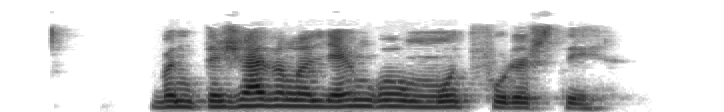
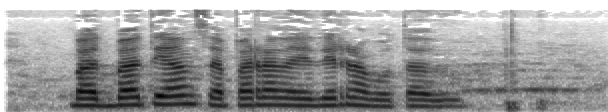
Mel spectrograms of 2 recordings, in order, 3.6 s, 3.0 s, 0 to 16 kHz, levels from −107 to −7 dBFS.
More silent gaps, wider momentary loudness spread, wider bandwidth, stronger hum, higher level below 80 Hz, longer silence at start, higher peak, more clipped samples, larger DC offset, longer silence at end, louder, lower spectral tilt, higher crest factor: neither; second, 11 LU vs 21 LU; second, 7 kHz vs 11.5 kHz; neither; second, -74 dBFS vs -60 dBFS; first, 0.75 s vs 0.35 s; about the same, -2 dBFS vs -2 dBFS; neither; neither; first, 0.6 s vs 0.15 s; second, -21 LUFS vs -18 LUFS; about the same, -5.5 dB/octave vs -4.5 dB/octave; about the same, 20 dB vs 18 dB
